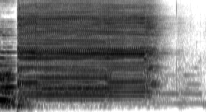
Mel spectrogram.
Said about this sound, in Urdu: جی تو اس بار سب سے پہلے بزر بجائی ہے ٹیم اے نے۔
